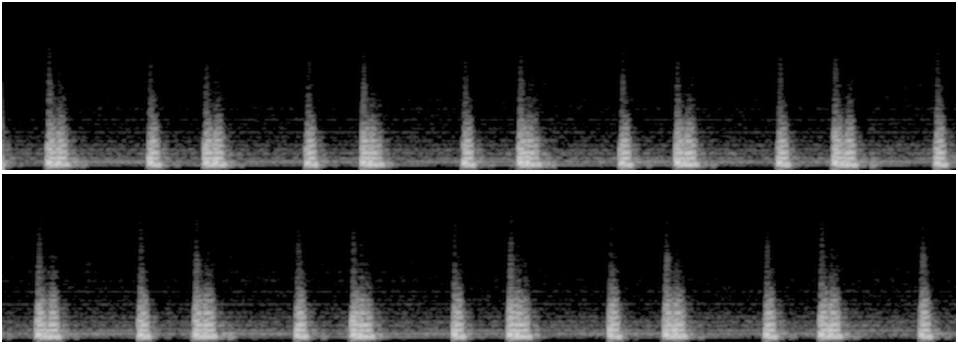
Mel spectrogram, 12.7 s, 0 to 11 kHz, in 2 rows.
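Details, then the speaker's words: Wide but variable splitting of the second heart sound in right bundle branch block; regular heart sounds near 57 per minute. "رقم تلاتة كان wide but variable splitting of the second sound في حالة right bundle branch block،"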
